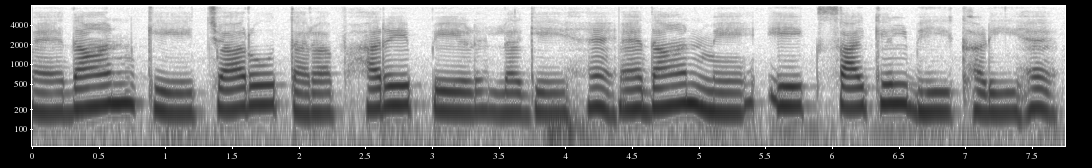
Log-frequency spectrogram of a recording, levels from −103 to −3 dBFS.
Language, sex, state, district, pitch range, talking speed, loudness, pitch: Hindi, female, Uttar Pradesh, Ghazipur, 185-230 Hz, 115 wpm, -27 LUFS, 205 Hz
